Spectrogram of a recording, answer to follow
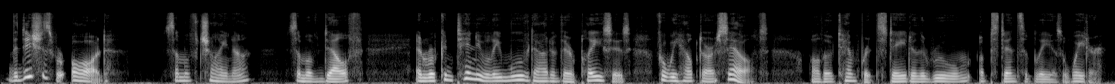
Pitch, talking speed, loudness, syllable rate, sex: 160 Hz, 170 wpm, -18 LUFS, 5.8 syllables/s, female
